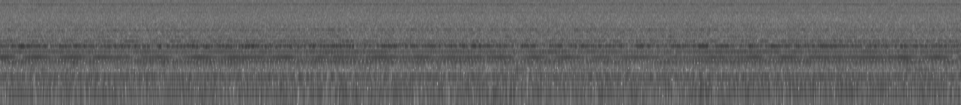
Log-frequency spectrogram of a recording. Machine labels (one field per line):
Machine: fan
